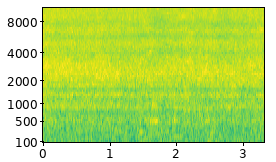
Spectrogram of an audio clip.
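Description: Seasoned meat stir-frying, a steady loud sizzle and hiss of hot fat that runs unbroken and close throughout, with no talking.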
